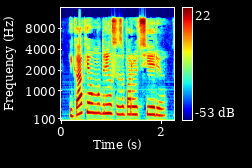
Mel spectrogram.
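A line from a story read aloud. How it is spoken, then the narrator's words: Sigh. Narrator (Russian): вздохнул Павлов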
